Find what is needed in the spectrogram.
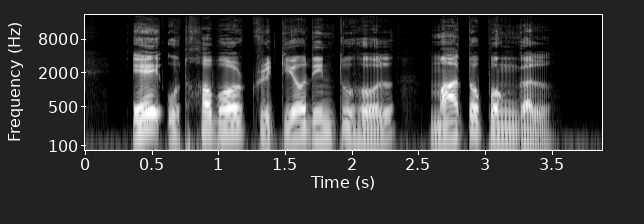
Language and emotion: Assamese, neutral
